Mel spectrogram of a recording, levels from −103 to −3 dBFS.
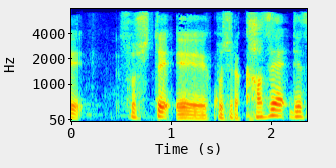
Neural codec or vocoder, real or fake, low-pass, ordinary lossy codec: none; real; 7.2 kHz; AAC, 32 kbps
